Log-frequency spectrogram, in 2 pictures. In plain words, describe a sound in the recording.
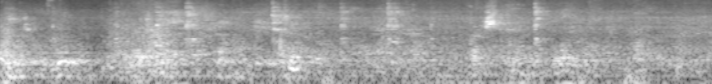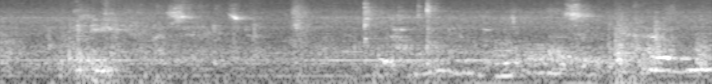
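An electric bass plays a low line.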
